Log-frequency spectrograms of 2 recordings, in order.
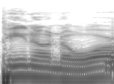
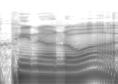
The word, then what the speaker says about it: Pinot Noir: Well, it's not Pinot Noir. Wow. It's Pinot Noir. It's how it's pronounced.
